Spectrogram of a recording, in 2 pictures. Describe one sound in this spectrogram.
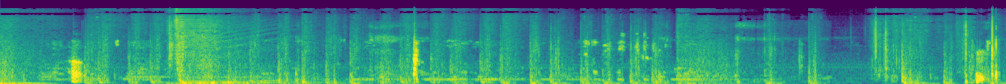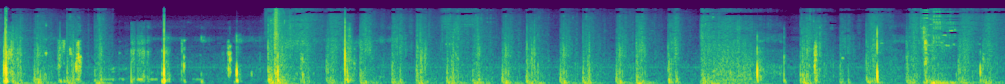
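Footsteps patter quickly on dry ground.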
